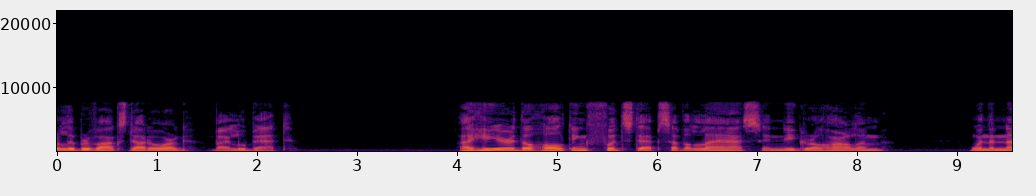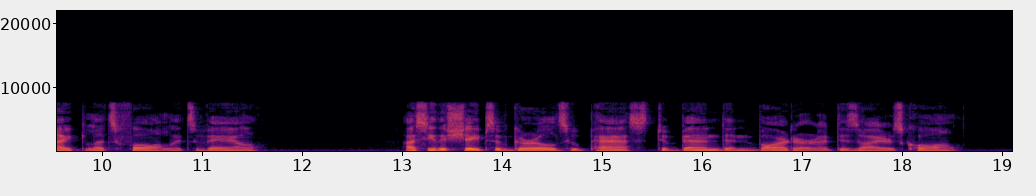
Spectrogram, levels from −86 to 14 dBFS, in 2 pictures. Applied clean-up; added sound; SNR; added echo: none; none; none; none.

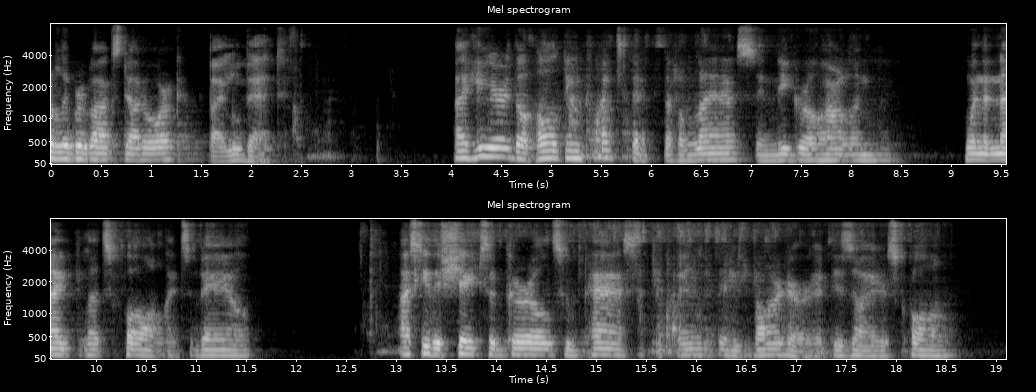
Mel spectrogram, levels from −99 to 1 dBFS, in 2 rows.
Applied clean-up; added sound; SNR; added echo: neural mask model DeepFilterNet 3.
